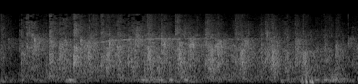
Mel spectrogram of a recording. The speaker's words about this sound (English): So once again, and louder this time, come on, let's hear it for Dr. Khoza.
